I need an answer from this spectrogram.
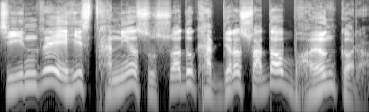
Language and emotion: Odia, disgusted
